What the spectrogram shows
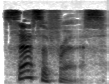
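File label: "sassafras", British English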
